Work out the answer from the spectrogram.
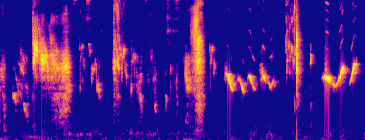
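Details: Seven-month-old budgie chatting and singing at a mirror: harsh buzzy squawks at first, then a series of clear, whistled, rising-and-falling chirps and a closing slurred whistle.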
